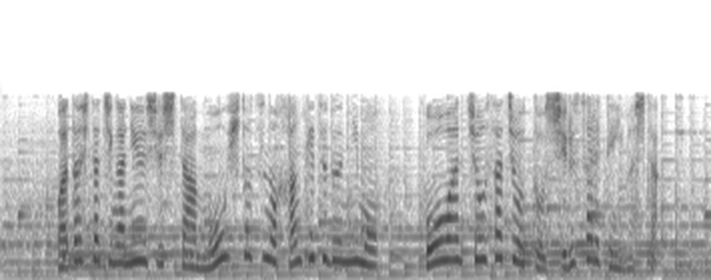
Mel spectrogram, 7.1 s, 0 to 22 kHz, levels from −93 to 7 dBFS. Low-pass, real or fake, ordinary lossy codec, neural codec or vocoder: 5.4 kHz; real; none; none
